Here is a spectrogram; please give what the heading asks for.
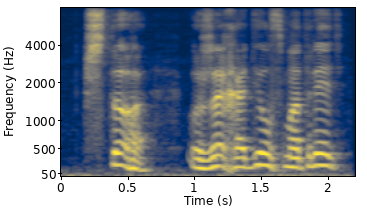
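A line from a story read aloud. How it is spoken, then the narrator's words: Chuckling. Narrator (Russian): хохотнул Дима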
